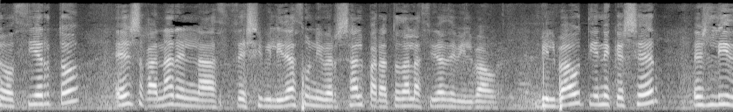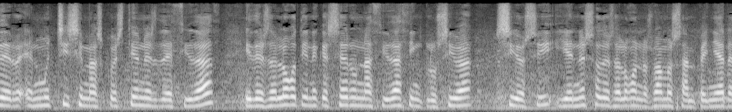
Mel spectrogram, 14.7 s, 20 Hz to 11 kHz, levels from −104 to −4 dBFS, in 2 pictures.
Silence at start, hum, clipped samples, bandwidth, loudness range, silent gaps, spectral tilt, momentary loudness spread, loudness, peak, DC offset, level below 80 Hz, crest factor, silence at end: 0 s; none; under 0.1%; 10 kHz; 2 LU; none; -3.5 dB/octave; 6 LU; -16 LUFS; 0 dBFS; under 0.1%; -62 dBFS; 16 dB; 0 s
